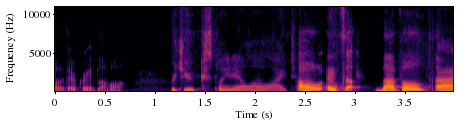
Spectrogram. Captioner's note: faintly speaking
